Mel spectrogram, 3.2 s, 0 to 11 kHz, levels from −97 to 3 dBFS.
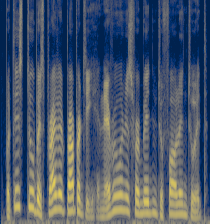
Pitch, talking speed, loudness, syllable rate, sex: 165 Hz, 265 wpm, -18 LUFS, 8.1 syllables/s, male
